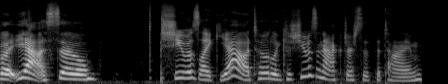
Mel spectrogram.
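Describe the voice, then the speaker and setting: A woman's voice with ordinary pitch variation. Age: 30s. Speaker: podcast co-host. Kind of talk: casual chat. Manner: animated.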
